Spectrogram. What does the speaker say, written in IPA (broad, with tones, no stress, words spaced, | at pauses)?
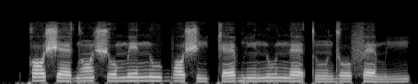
kɔ˧ʃɛ˨ dɔ̃˧ʃo˧me˦ nu˦bɔ˧ʃi˨ kɛ˨˦bĩ˧nu˦ nɛ˦˨ tũ˧do˦ fɛ˦˨mi˨˦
